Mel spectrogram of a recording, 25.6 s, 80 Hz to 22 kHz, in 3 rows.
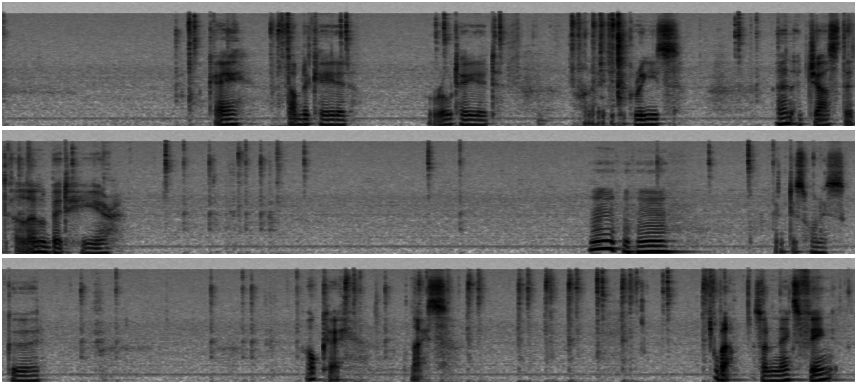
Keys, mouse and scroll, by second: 1.7 click, 1.9 middle click, 2.6 shift+d, 3.2 click, 4.2 click, 5.6 click, 7.2 click, 7.4 middle click, 8.0 scroll down 2, 8.4 shift+middle click, 9.1 click, 10.2 middle click, 10.6 scroll up 3, 11.0 shift+scroll down 1, 11.4 click, 12.9 scroll up 1, 12.9 middle click, 15.4 click, 16.1 middle click, 17.8-18.1 scroll down 4, 18.0 middle click, 19.3 middle click, 19.5 scroll up 3, 19.8 middle click, 20.3 Tab, 20.5 middle click, 21.1 shift+middle click, 21.2 shift+middle click, 21.6 Tab, 22.1 Tab, 22.3 Tab, 22.6 Tab, 22.8 click, 23.1 Tab, 23.5 click, 23.9 Tab, 24.1 middle click.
